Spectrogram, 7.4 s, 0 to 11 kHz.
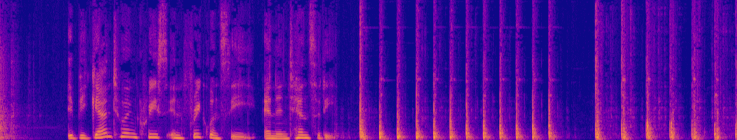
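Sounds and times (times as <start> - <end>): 
speech: 0.7 - 3.5
loud knocking on the front door of a house at a farm: 3.6 - 7.3.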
